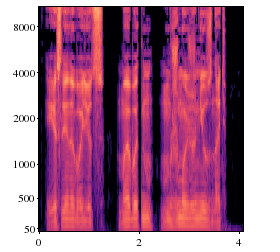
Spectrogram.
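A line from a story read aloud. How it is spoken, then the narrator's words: Ominous mutter. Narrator (Russian): зловеще буркнул Михалыч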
